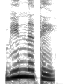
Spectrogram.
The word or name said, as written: ಭಿನ್ನತೆ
